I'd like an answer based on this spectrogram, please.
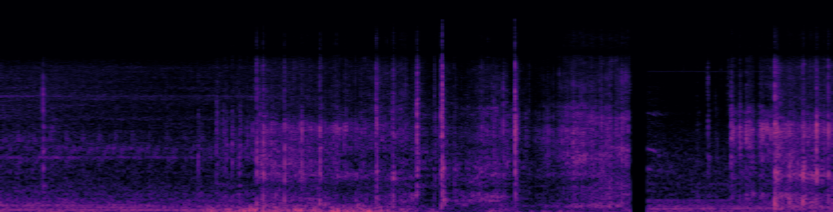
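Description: Skateboard wheels rolling over pavement, with a few sharp clacks of the board near the middle. The sound cuts out for an instant a little after six seconds in, then the rolling resumes.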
